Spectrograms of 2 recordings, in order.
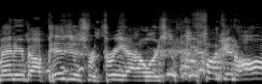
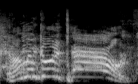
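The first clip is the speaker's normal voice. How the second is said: excited shout; 9 semitones higher than usual. Acted. Husband on the phone to his wife, shouting in high excitement. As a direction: crow it like a man who can't wait.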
